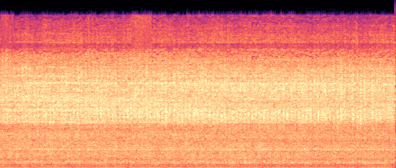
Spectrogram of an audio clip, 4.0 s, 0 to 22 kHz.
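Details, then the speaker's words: Ford F100 with the 300 4.9L straight six on a new Chevy-style HEI distributor, after timing corrected to TDC; busy but steady idle with no misses or knocks, belts still loose; normal idle. "it's running pretty good other than the belts to be tightened up good response"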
